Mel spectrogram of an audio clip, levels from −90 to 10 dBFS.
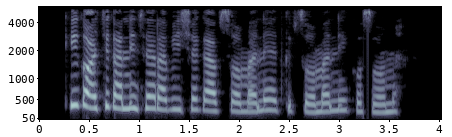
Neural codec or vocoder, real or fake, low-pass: none; real; 5.4 kHz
